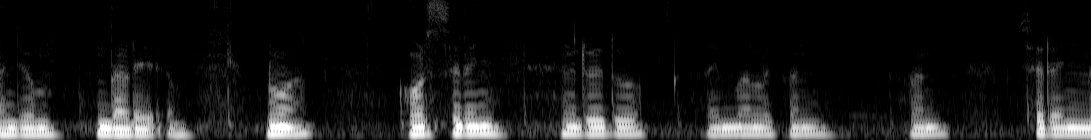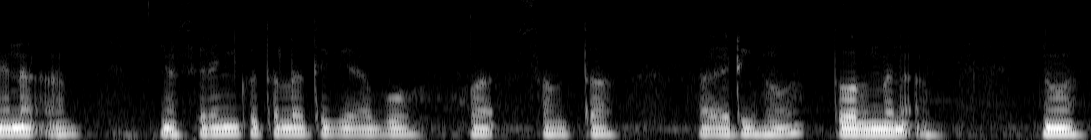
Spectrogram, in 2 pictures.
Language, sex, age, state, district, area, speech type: Santali, male, 18-30, West Bengal, Jhargram, rural, spontaneous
